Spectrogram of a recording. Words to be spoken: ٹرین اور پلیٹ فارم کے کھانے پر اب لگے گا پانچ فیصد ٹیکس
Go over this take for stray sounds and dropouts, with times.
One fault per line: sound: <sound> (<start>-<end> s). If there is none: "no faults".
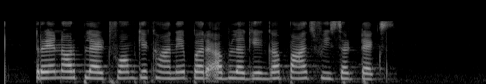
no faults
